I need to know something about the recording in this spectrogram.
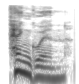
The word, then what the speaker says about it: penguin: Stress pen and keep Gwyn light.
